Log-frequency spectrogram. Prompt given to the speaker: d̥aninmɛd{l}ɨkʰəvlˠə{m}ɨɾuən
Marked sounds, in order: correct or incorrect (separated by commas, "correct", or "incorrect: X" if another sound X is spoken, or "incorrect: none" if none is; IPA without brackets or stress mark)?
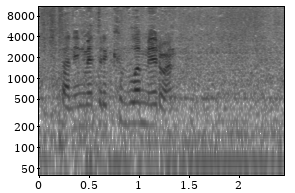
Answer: incorrect: r, correct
